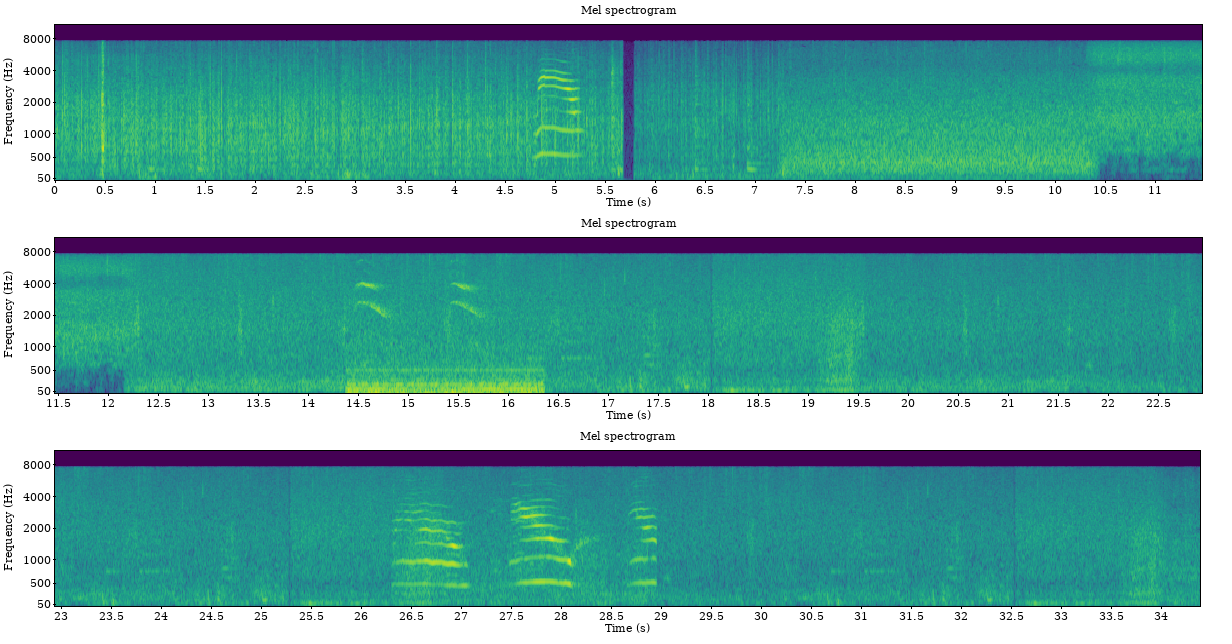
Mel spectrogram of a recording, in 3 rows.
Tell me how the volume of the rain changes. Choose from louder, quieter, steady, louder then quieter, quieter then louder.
quieter.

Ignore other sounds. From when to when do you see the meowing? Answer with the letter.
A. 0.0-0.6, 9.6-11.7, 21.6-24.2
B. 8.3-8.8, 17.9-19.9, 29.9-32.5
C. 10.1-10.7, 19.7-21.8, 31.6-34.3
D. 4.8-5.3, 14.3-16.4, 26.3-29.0
D.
